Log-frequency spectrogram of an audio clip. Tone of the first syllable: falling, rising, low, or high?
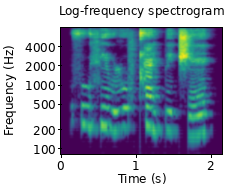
falling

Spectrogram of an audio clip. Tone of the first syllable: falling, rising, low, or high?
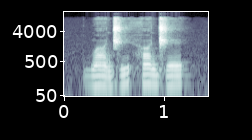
low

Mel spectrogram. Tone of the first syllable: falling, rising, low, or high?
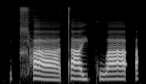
low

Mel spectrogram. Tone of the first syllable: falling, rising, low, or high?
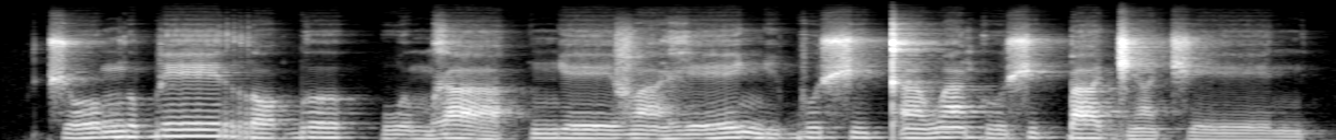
rising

